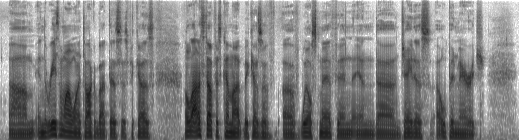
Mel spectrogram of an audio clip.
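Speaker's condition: No condition

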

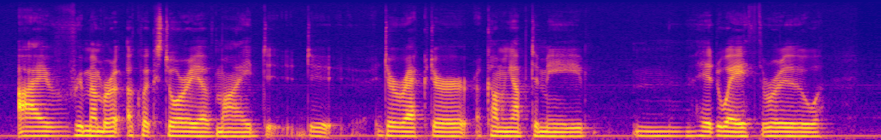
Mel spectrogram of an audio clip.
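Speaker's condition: Stuttering; not caused by nervousness; varies with excitement, worse when hurt, stuttered on tour stage, stuttered a lot in Grease audition; blocks

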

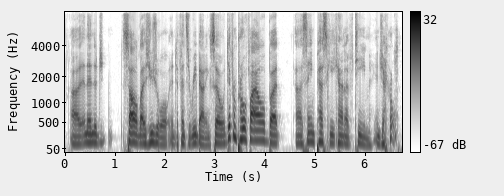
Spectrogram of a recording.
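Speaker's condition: No condition

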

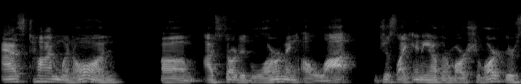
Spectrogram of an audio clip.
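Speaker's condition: Cleft palate; scars on face

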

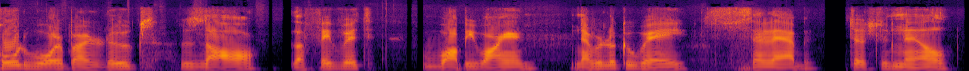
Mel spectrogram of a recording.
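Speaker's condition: Down syndrome

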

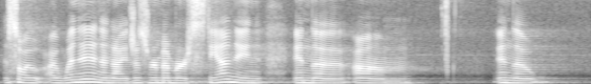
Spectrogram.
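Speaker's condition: Cleft palate; congenital

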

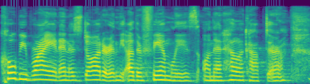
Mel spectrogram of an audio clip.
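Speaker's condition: No condition

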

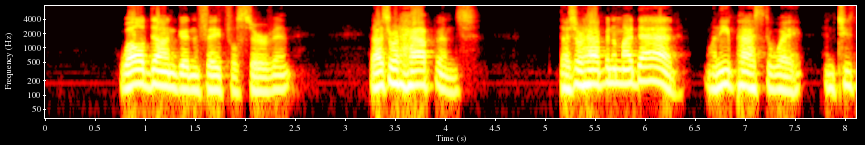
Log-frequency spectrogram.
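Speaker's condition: No condition

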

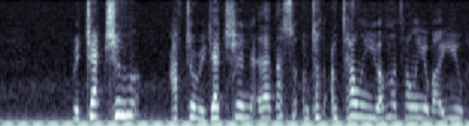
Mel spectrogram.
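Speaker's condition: No condition

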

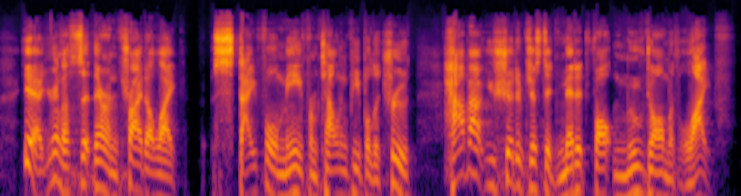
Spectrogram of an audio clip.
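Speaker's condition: Cleft lip and palate

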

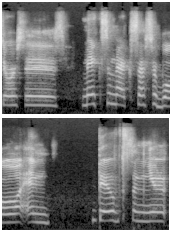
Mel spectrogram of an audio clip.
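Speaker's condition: Cerebral palsy; congenital spastic cerebral palsy

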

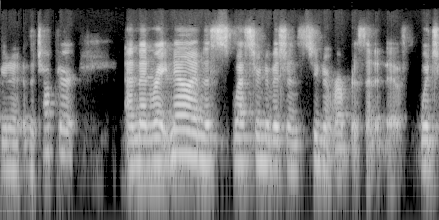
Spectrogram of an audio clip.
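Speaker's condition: No condition

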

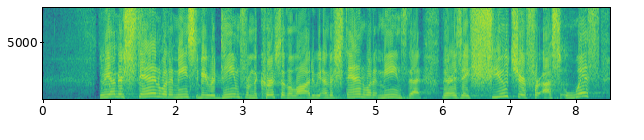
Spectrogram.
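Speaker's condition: No condition

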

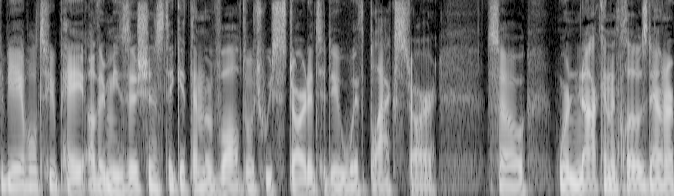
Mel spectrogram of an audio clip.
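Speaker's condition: No condition

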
